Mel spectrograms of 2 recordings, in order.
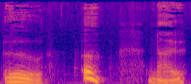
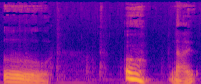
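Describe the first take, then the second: No difference in how they are said.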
